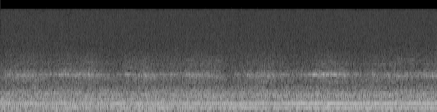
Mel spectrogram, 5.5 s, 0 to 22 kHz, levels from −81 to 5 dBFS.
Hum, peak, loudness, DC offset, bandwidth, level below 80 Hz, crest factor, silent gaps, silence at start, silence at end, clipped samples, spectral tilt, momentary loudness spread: none; -14 dBFS; -26 LUFS; under 0.1%; 16 kHz; -38 dBFS; 12 dB; none; 0 s; 0 s; under 0.1%; -6 dB/octave; 3 LU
